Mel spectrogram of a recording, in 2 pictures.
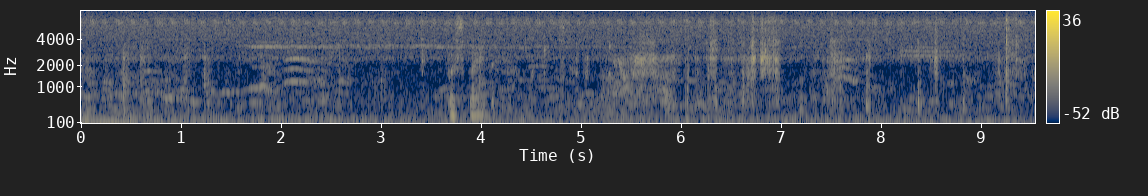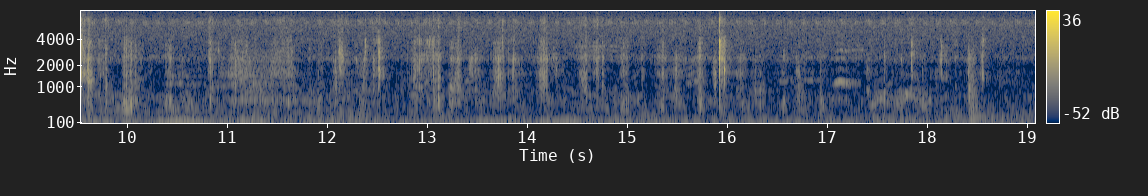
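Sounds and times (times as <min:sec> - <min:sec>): person chewing and crunching: 0:04.4 - 0:19.0.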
